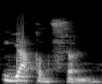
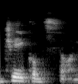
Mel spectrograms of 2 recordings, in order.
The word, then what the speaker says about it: Jakobson: It's pronounced Jakobson, not Jacobson.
